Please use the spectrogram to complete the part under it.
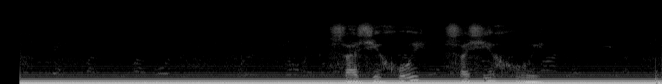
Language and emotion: Russian, neutral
